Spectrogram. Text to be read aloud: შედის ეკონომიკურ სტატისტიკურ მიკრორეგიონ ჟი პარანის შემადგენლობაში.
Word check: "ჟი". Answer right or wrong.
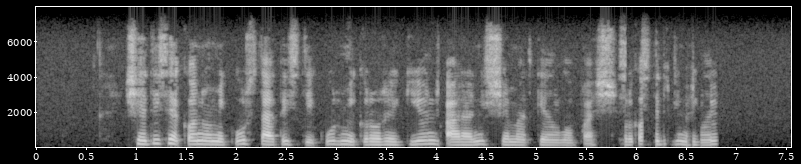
wrong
